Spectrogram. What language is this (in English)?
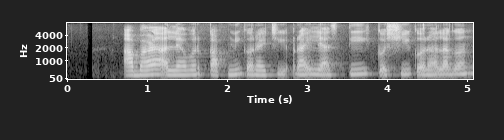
Marathi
